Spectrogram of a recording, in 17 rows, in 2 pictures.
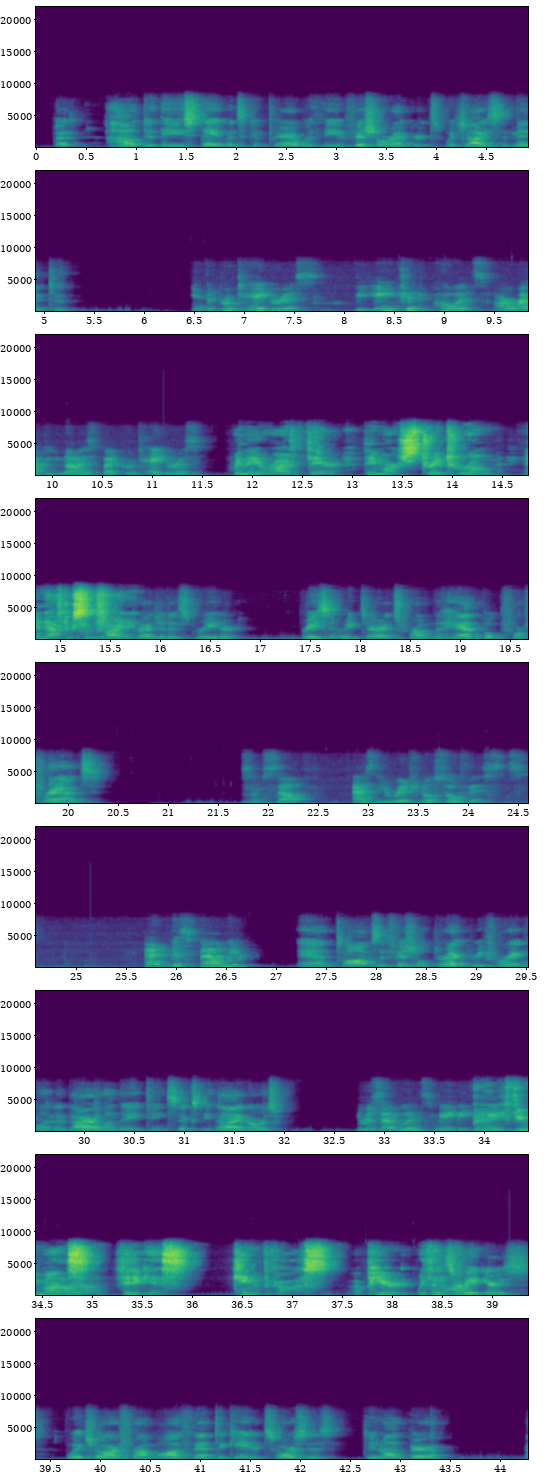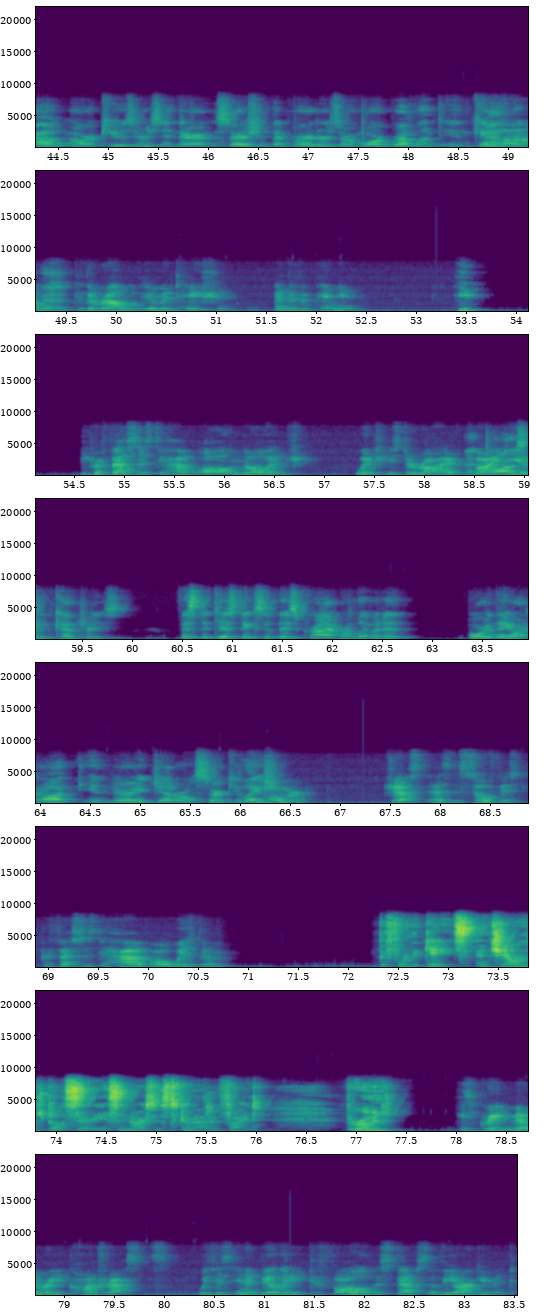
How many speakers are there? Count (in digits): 3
